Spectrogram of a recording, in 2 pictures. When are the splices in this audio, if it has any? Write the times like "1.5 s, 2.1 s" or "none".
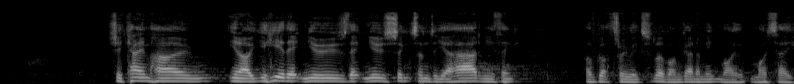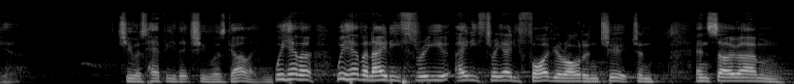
10.7 s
